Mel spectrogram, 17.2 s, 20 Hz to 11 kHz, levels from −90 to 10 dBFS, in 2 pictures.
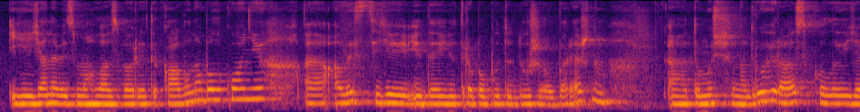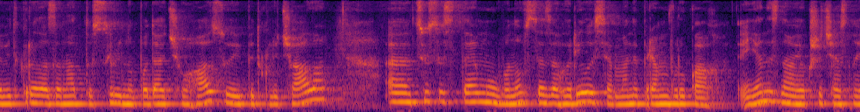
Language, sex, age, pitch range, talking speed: Ukrainian, female, 20-39, 185-215 Hz, 155 wpm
